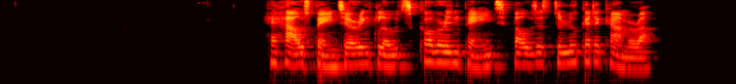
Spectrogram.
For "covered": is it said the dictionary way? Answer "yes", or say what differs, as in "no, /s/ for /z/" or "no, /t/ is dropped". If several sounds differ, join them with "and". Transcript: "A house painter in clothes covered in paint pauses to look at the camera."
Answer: no, /d/ is dropped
